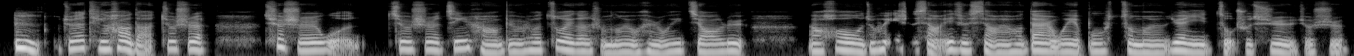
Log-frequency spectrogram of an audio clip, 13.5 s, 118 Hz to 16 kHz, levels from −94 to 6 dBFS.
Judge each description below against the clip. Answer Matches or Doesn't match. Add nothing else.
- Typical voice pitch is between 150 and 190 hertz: Matches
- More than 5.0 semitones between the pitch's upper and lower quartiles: Doesn't match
